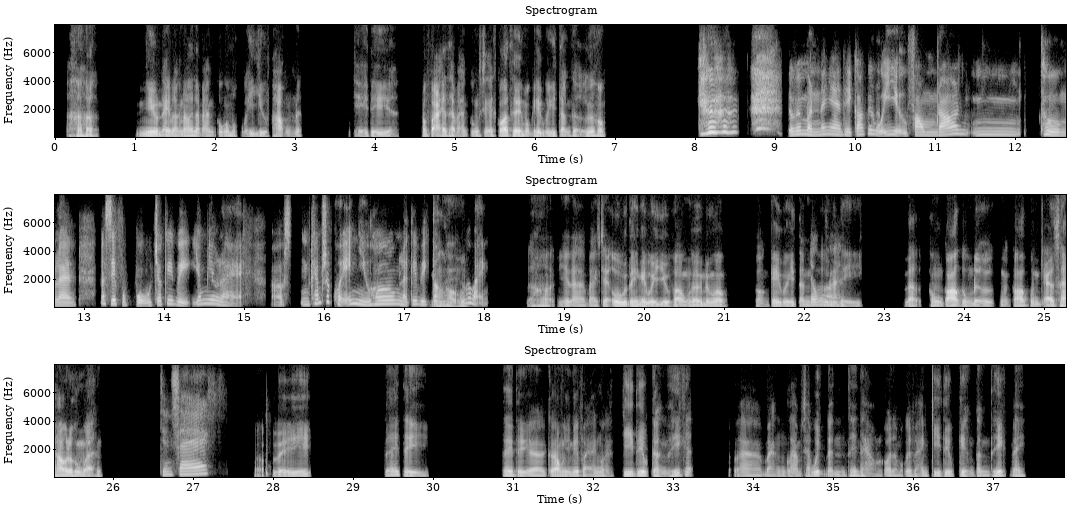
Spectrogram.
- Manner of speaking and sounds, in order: laughing while speaking: "Ờ"; laugh; other background noise; tapping; laughing while speaking: "đúng hông bạn?"
- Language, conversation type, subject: Vietnamese, podcast, Bạn cân bằng giữa tiết kiệm và tận hưởng cuộc sống thế nào?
